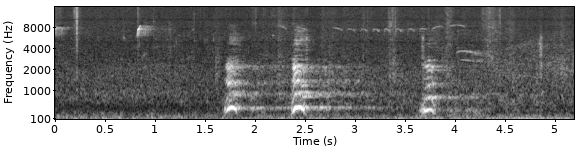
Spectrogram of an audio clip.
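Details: Female golden retriever that catches fish, out by the water in December: three short, tonal whining yips with clear harmonics, spaced about a second apart, over quiet outdoor background with a man talking nearby.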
